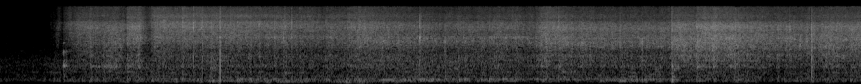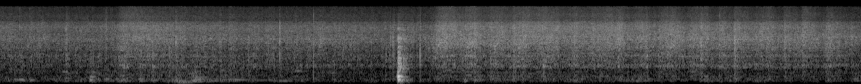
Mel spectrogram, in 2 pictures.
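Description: Chhena (fresh cheese curd) sizzling in a hot nonstick frying pan as it is broken up and stirred with a spatula: a steady hiss that starts suddenly about half a second in. A single sharp knock about two-thirds of the way through.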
